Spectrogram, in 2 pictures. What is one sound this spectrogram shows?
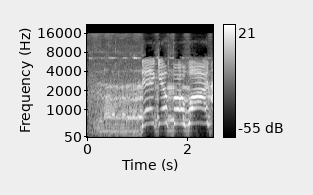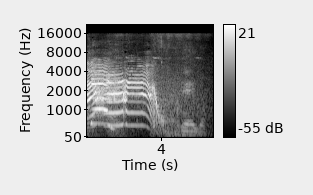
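A young girl talks playfully close by.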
